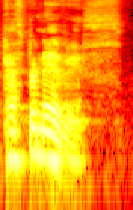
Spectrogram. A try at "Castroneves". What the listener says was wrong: Castroneves. You didn't roll your R's.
